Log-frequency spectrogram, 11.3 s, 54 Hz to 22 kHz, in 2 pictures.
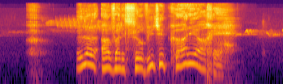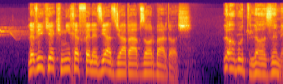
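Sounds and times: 
person acting out a yawn: 0.6s - 1.0s
speech: 1.5s - 4.7s, 6.2s - 9.5s, 10.1s - 11.3s.

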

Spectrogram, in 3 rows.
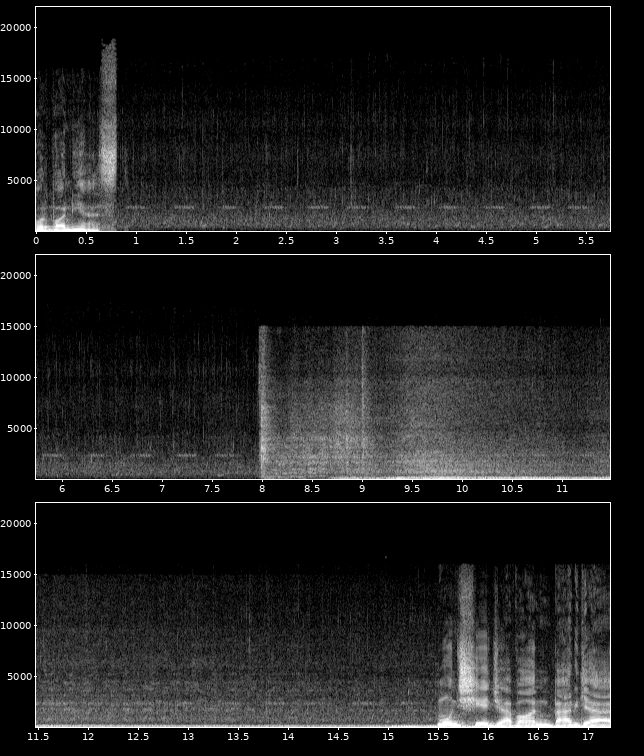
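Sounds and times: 
speech: 0.0s - 1.0s, 15.5s - 17.2s
car engine starting and driving away: 8.8s - 16.0s.

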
